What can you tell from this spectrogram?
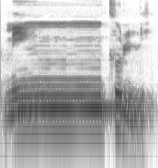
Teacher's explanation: Nun sukun bertemu kaf kita baca dengan samar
